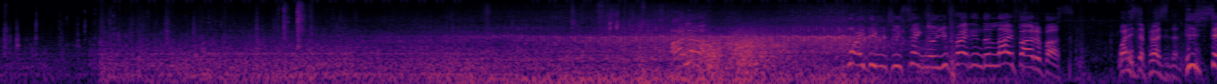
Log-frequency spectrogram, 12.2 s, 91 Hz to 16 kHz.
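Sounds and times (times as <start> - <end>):
speeding car engine roaring: 1.4 - 9.4
speech: 8.7 - 12.1.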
